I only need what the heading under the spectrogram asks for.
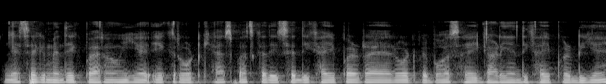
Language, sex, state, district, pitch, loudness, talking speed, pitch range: Hindi, male, Bihar, Katihar, 100 Hz, -20 LUFS, 285 wpm, 100-105 Hz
